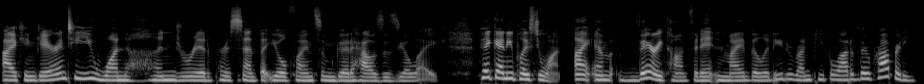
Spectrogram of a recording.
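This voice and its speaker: A woman's voice: medium pitch, lively intonation, brisk, no echo, clean studio sound, lightly acted. A woman playing a broke, bumbling, chatty supervillain neighbor in a casual audio roleplay, rambling awkwardly as she pleads and justifies herself. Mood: sheepish, chatty.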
